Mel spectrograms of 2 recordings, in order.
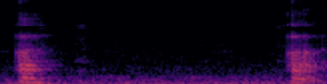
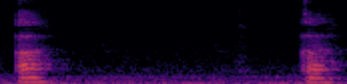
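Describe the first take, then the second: Both takes have the same delivery.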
